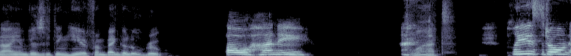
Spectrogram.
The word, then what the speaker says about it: Bengaluru: a must as well bengaluru bengaluru is bangalore just how they say it locally oh yeah we had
